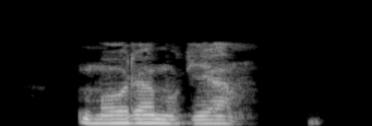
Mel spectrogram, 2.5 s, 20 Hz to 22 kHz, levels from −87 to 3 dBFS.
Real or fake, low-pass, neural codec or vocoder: real; 5.4 kHz; none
